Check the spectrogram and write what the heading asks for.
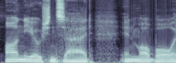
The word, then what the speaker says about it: Moalboal: So off to Moalboal, and that's spelled Moalboal, Moalboal, and we've heard it pronounced so many different ways. The American way, it looks like Moalboal, but it's like Moalboal.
